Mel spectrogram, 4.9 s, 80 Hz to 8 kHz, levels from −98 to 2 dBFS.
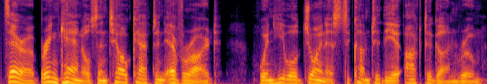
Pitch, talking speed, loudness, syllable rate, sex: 110 Hz, 220 wpm, -18 LUFS, 5.7 syllables/s, male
